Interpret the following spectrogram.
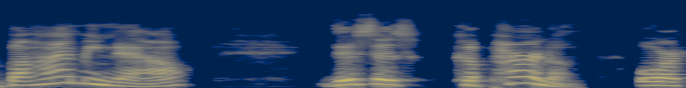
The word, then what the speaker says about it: Capernaum: for example um behind me now this is Capernaum or kafernaum as it is actually pronounced and this behind me is a place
